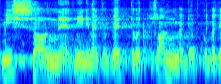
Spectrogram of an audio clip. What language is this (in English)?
Estonian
